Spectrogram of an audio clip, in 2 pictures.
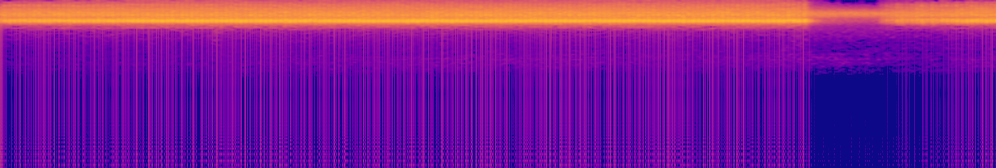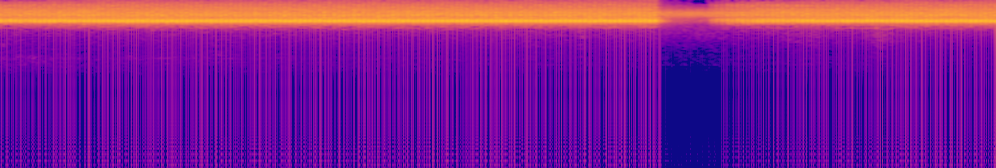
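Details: Grasshoppers without music: a steady, very high, shimmering trill of fast even pulses that fills the clip, with the sound dropping away twice for under a second before resuming.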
